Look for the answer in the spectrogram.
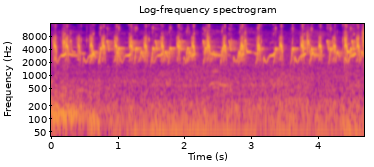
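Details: Dark-necked tailorbird calling in a quick, steady stream of shrill chirps, each note sharp and slightly trilled, continuous for almost five seconds; faint low noise underneath.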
